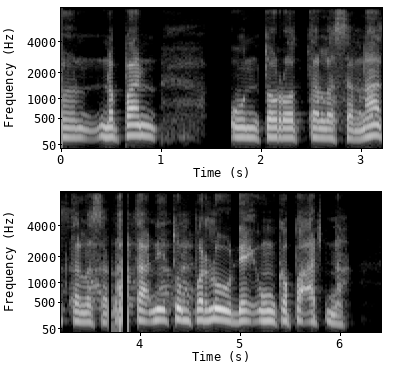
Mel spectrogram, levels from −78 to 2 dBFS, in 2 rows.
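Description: From 2.23 to 4.8 s there is feedback echo between two devices. Speech returns roughly every 0.4 s, thinner each pass, peaking about 17 dB below the speech. Another device's loudspeaker feeds its microphone.

Between 3.66 and 3.9 s comes packet loss on an ADPCM call. About 140 ms goes silent in hard-edged gaps. The longest gap is 60 ms, which points to several lost packets. Slight distortion follows as the decoder's predictor resynchronises.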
